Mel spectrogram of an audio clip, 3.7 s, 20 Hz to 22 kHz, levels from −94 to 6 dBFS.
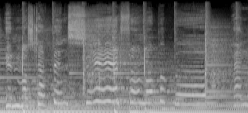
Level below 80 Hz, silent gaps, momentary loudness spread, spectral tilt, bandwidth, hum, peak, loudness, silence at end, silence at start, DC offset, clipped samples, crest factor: -22 dBFS; none; 5 LU; -4.5 dB/octave; 20 kHz; none; -2 dBFS; -18 LUFS; 0 s; 0 s; under 0.1%; under 0.1%; 14 dB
